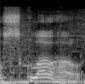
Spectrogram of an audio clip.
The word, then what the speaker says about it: ScLoHo: Just Google ScLoHo. It's spelled S-C-L-O-H-O, and you'll probably find more of me.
